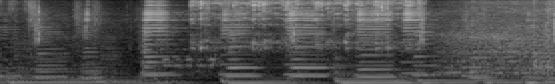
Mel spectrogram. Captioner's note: fork whisking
